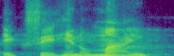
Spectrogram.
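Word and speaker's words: ἐξηγέομαι: obtener información sino que la palabra en el original es una palabra de donde viene la palabra exégesis y se pronuncia exengenomay que quiere decir que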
